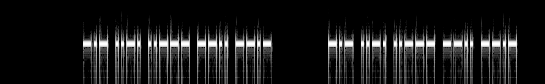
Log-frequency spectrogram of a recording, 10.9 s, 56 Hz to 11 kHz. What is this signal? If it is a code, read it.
Morse code, heard as a keyed tone, about 22 wpm, 700 Hz. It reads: KF2ZQ KF2ZQ
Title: USA Call Signs - 5 Characters - Repeated 3x - 22wpm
